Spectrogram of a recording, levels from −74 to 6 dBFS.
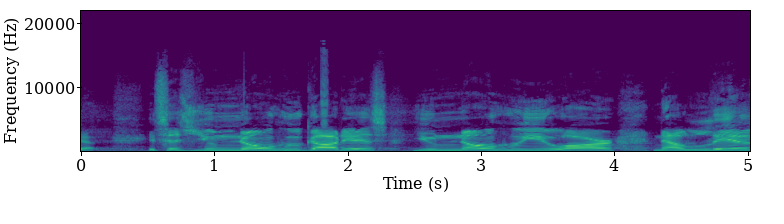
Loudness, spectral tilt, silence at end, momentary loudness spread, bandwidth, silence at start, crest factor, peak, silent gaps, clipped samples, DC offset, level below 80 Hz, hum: -22 LUFS; -2.5 dB/octave; 0 s; 10 LU; 16.5 kHz; 0 s; 20 dB; -4 dBFS; none; under 0.1%; under 0.1%; -74 dBFS; none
